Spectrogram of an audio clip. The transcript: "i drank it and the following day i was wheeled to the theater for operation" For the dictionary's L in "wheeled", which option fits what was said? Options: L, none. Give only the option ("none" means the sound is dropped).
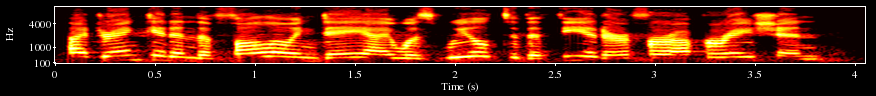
L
